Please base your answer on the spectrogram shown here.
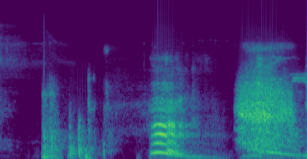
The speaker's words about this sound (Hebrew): שאיפה עמוקה.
